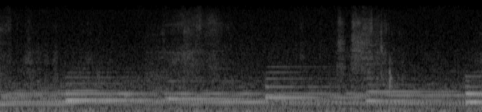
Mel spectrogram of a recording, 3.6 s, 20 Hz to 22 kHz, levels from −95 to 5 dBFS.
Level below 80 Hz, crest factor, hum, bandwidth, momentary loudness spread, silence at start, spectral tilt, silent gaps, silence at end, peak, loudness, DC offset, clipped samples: -62 dBFS; 16 dB; none; 18 kHz; 6 LU; 0 s; -5.5 dB/octave; none; 0 s; -32 dBFS; -48 LUFS; under 0.1%; under 0.1%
